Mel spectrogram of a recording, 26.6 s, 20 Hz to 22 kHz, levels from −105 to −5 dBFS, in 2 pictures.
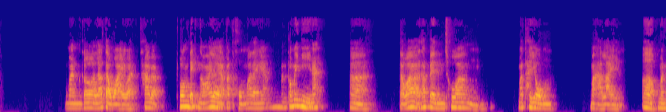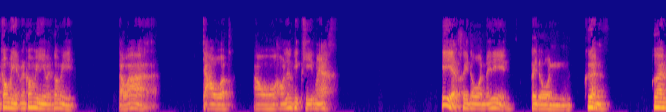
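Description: The speech has most likely been squeezed through MPEG Layer II (MP2) compression at a low bitrate, with damage that fits a rate of around 80 kbps, running for the full length of the clip. With too few bits to share across its 32 sub-bands, the encoder shuts off the upper bands and quantises the rest coarsely, so the speech sounds dull and muffled, with a gurgling, granular roughness as high-frequency bands flicker in and out.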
